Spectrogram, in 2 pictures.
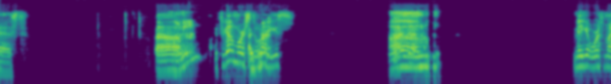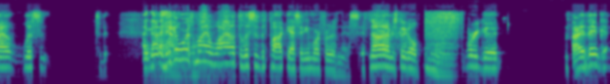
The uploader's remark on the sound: Our first ever try with doing the podcast via Zoom Meeting, and it was kinda weird, but enjoyable!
